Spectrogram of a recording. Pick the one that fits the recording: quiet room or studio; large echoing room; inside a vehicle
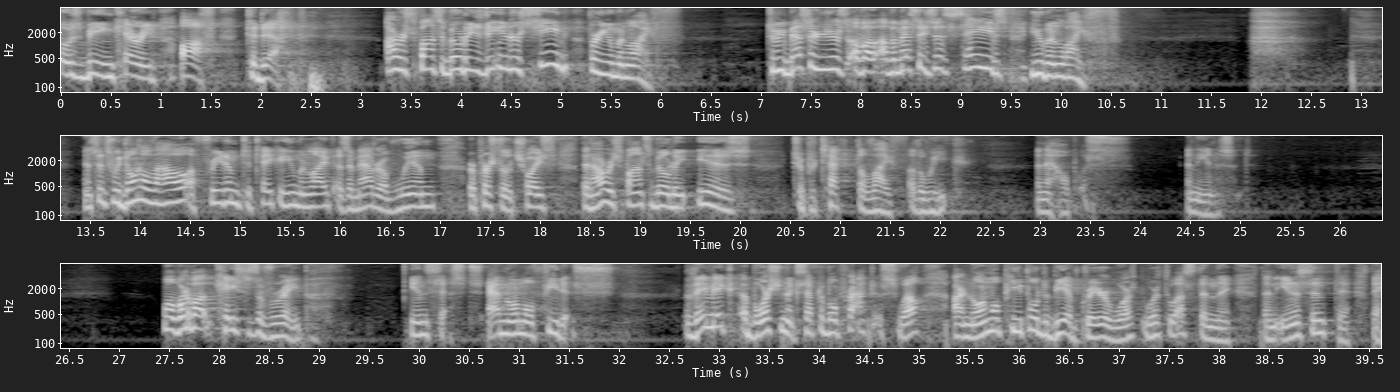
large echoing room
